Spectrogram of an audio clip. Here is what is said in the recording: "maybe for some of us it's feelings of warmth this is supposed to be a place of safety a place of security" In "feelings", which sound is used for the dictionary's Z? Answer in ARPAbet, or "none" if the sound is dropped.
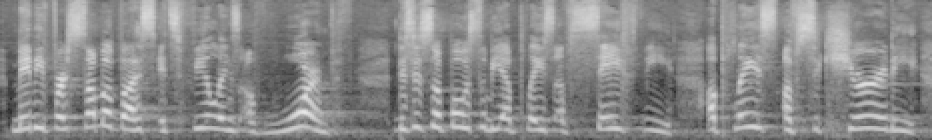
Z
